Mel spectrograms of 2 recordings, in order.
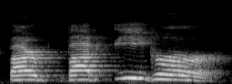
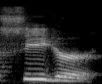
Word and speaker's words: Eager: Bob Eager, not Seeger. It's a silent S in front of his name.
